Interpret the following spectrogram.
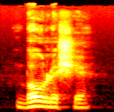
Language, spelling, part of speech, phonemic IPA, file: Dutch, bolusje, noun, /ˈbolʏʃə/, Nl-bolusje.ogg
- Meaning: diminutive of bolus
